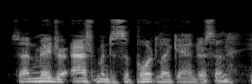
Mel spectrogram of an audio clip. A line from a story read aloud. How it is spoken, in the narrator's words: said harshly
